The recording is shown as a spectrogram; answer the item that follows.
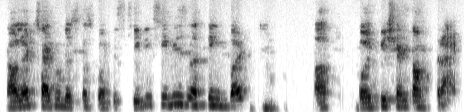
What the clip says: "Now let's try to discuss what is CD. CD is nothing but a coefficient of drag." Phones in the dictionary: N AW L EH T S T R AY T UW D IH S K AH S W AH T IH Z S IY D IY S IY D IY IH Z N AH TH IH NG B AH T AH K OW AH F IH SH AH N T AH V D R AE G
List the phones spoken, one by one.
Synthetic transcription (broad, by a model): N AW L EH T S T R AY T UW D IH S K AH S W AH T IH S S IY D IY S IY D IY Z N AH T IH NG B AH T AH K OW AH F IH SH AH N T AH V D R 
